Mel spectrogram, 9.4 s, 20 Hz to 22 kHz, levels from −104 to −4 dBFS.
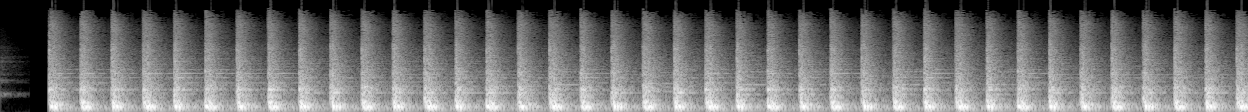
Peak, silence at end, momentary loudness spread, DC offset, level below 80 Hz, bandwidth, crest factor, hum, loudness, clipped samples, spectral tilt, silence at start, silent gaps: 0 dBFS; 0 s; 3 LU; under 0.1%; -32 dBFS; 13 kHz; 12 dB; none; -13 LUFS; 0.5%; -7.5 dB/octave; 0.35 s; none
